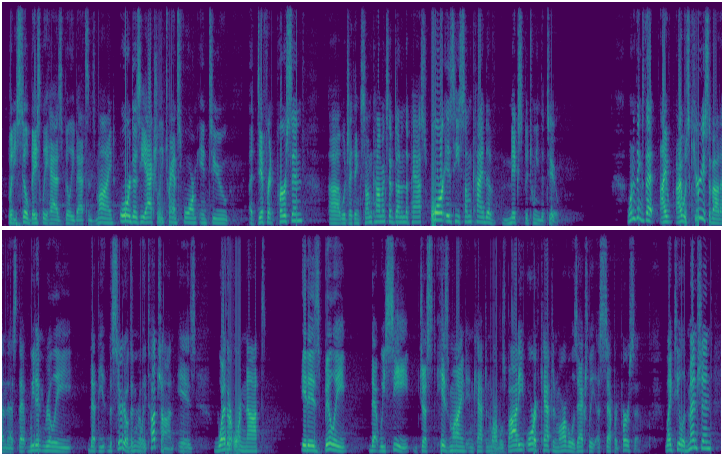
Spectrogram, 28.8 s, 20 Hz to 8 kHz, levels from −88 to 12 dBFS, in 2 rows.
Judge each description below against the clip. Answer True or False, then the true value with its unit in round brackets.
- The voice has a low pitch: False (155 Hz)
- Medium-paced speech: True (190 wpm)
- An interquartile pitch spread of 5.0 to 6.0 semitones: False (4.1 semitones)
